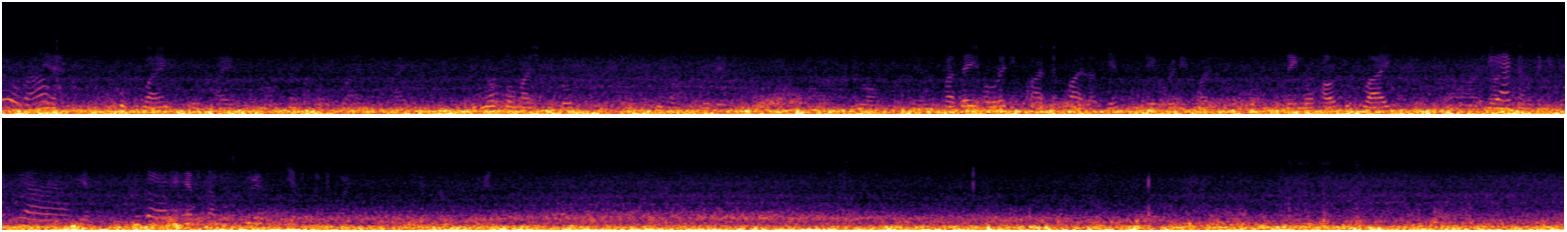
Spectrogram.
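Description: Wind rushing over the camera microphone during a tandem paraglider flight: a steady low rumble, with muffled voices through the middle part.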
